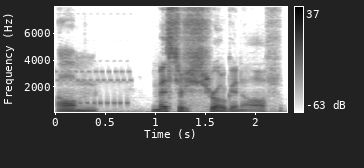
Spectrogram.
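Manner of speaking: ordinary talk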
